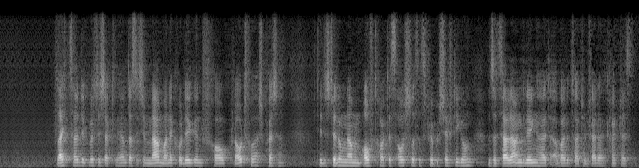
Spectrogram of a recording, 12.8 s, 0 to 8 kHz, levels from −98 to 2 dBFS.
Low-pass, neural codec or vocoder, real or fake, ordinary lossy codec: 7.2 kHz; codec, 24 kHz, 0.5 kbps, DualCodec; fake; none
